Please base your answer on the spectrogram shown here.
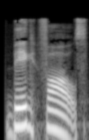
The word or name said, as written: big falls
